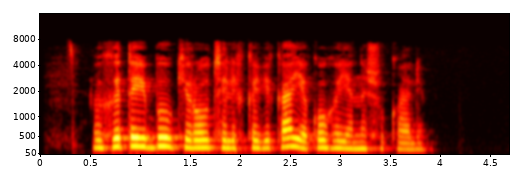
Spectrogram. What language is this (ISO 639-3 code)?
bel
